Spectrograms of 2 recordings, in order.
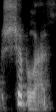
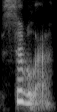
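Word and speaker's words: shibboleth: said they unto him say now shth and he said Sith for he could not frame to pronounce it right then they took him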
